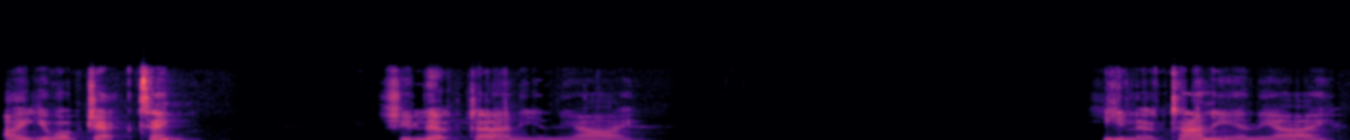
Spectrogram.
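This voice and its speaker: Slow-paced woman reading a children's story. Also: lowish voice, a little mellow. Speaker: story reader. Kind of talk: expressive children's story narration.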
